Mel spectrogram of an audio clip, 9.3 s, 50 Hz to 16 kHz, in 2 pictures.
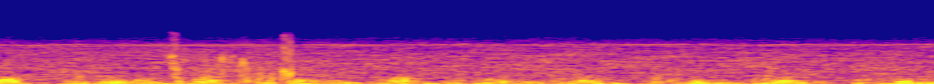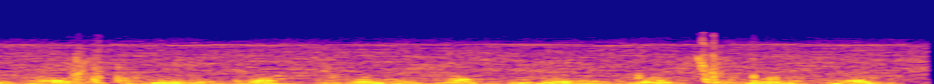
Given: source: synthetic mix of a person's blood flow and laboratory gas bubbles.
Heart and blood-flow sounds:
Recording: Doppler ultrasound of blood flow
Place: precordium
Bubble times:
0.87-1.57 s: bubbles
5.02-5.24 s: bubbles
5.27-5.39 s: bubbles
7.87-7.92 s: bubbles
8.16-8.35 s: bubbles
8.45-8.63 s: bubbles
From the record:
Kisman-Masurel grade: 222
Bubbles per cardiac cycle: several, 3 to 8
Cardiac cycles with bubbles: 10 to 50%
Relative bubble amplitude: moderate (0.250 to 0.450)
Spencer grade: 2 (many but less than half of the cardiac periods contain bubble signals, singularly or in groups)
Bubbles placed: anywhere in the cardiac cycle

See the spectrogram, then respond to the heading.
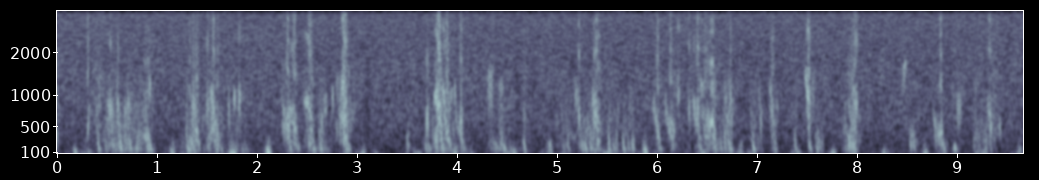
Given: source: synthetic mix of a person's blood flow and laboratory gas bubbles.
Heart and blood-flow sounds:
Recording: Doppler ultrasound of blood flow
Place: precordium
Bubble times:
0.00-0.04 s: bubbles
0.27-0.99 s: bubbles
1.26-1.95 s: bubbles
2.23-2.98 s: bubbles
3.48-3.54 s: bubbles
3.65-4.11 s: bubbles
4.29-4.57 s: bubbles
4.64-4.72 s: bubbles
4.97-5.81 s: bubbles
5.93-6.24 s: bubbles
6.29-6.79 s: bubbles
6.91-7.07 s: bubbles
7.11-7.22 s: bubbles
7.34-7.67 s: bubbles
7.85-8.04 s: bubbles
8.45-8.63 s: bubbles
8.74-8.92 s: bubbles
8.94-9.07 s: bubbles
9.16-9.47 s: bubbles
9.65-9.67 s: bubbles
From the record:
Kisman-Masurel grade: 343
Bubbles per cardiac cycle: rolling drumbeat, 9 or more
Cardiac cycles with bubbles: 100%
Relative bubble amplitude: loud (0.450 to 0.775)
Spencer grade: 3 (all of the cardiac periods contain showers or single bubble signals, but not dominating or overriding the cardiac motion signals)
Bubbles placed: only in the low amplitude regions of the cardiac cycle

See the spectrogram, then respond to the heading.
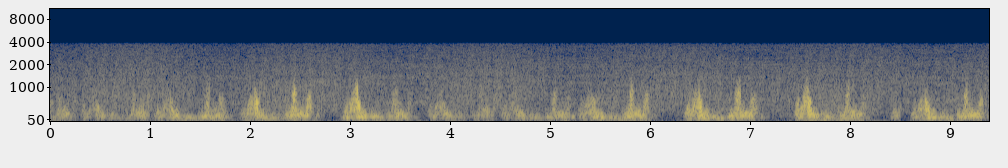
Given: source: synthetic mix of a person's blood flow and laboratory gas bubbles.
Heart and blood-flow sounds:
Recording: Doppler ultrasound of blood flow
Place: precordium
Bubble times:
0.00-0.03 s: bubbles
From the record:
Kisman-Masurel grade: 212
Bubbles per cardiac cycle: several, 3 to 8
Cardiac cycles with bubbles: 1 to 10%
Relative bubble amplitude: moderate (0.250 to 0.450)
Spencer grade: 1 (occasional bubble signal discernible with the cardiac motion signal, with majority of cardiac periods free of bubbles)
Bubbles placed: only in the low amplitude regions of the cardiac cycle

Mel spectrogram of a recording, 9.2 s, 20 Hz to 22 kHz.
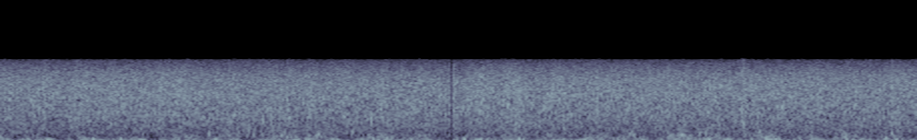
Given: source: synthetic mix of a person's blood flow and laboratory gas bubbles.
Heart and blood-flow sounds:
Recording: Doppler ultrasound of blood flow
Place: precordium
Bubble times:
0.00-0.06 s: bubbles
2.06-2.15 s: bubbles
2.23-2.92 s: bubbles
3.25-3.34 s: bubbles
3.50-3.57 s: bubbles
3.69-3.75 s: bubbles
6.98-7.16 s: bubbles
7.39-7.58 s: bubbles
8.88-9.03 s: bubbles
From the record:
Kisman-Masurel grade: 221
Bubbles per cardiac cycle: several, 3 to 8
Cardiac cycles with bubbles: 10 to 50%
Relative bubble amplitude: barely perceptible (0.100 to 0.250)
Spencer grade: 2 (many but less than half of the cardiac periods contain bubble signals, singularly or in groups)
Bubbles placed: anywhere in the cardiac cycle

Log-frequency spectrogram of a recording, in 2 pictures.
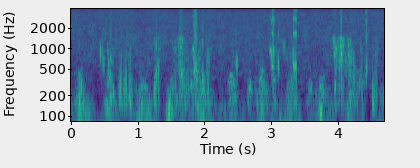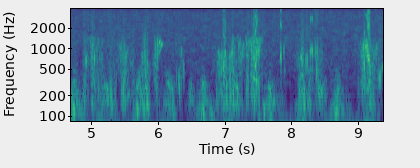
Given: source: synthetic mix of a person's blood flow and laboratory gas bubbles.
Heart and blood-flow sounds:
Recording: Doppler ultrasound of blood flow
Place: precordium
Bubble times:
0.41-0.95 s: bubbles
1.21-1.35 s: bubbles
1.52-2.10 s: bubbles
2.45-2.52 s: bubbles
2.83-2.90 s: bubbles
2.96-3.41 s: bubbles
3.89-4.61 s: bubbles
4.85-5.18 s: bubbles
5.23-5.65 s: bubbles
5.72-6.07 s: bubbles
6.23-6.40 s: bubbles
6.83-7.61 s: bubbles
7.79-7.92 s: bubbles
8.05-8.49 s: bubbles
8.97-9.39 s: bubbles
From the record:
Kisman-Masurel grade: 242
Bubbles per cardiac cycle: several, 3 to 8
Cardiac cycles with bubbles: 100%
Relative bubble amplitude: moderate (0.250 to 0.450)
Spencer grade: 3 (all of the cardiac periods contain showers or single bubble signals, but not dominating or overriding the cardiac motion signals)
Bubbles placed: only in the low amplitude regions of the cardiac cycle

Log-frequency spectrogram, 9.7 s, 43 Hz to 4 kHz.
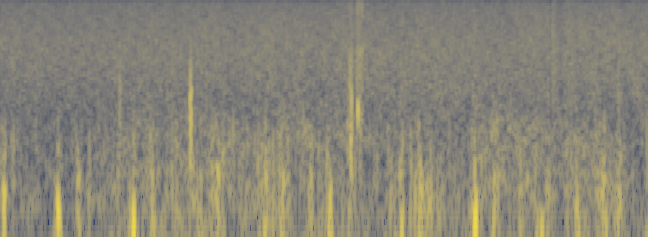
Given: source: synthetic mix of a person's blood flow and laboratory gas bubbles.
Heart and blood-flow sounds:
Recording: Doppler ultrasound of blood flow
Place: subclavian vein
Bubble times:
5.22-5.31 s: bubbles
5.34-5.45 s: bubbles
From the record:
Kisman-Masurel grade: 112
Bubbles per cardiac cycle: 1 to 2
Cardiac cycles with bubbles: 1 to 10%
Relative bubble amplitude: moderate (0.250 to 0.450)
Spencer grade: 1 (occasional bubble signal discernible with the cardiac motion signal, with majority of cardiac periods free of bubbles)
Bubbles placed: anywhere in the cardiac cycle

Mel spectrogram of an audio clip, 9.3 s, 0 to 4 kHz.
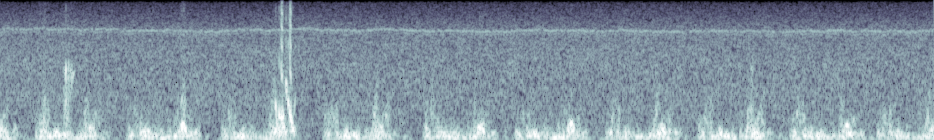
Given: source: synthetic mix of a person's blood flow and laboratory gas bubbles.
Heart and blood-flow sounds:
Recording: Doppler ultrasound of blood flow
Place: precordium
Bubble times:
0.39-0.48 s: bubbles
0.62-0.76 s: bubbles
2.72-2.97 s: bubbles
From the record:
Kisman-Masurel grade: 123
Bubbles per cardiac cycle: 1 to 2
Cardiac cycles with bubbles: 10 to 50%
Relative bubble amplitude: loud (0.450 to 0.775)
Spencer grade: 2 (many but less than half of the cardiac periods contain bubble signals, singularly or in groups)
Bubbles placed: anywhere in the cardiac cycle

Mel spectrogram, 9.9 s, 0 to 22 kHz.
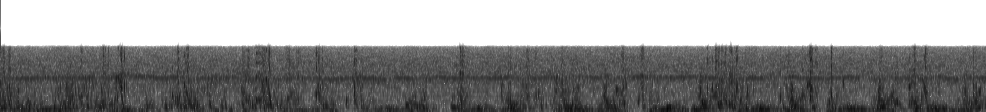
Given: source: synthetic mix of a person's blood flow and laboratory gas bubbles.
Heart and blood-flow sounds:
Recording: Doppler ultrasound of blood flow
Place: precordium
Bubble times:
0.00-1.29 s: bubbles
1.43-1.52 s: bubbles
1.59-2.30 s: bubbles
2.38-3.02 s: bubbles
3.12-3.40 s: bubbles
3.43-3.67 s: bubbles
4.01-4.31 s: bubbles
4.49-4.72 s: bubbles
4.84-4.91 s: bubbles
4.99-5.88 s: bubbles
6.03-6.28 s: bubbles
6.35-6.49 s: bubbles
6.55-6.60 s: bubbles
7.05-7.57 s: bubbles
7.77-8.21 s: bubbles
8.27-8.36 s: bubbles
8.40-8.46 s: bubbles
8.71-9.35 s: bubbles
9.58-9.87 s: bubbles
From the record:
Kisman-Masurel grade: 342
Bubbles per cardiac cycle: rolling drumbeat, 9 or more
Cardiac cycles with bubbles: 100%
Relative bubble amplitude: moderate (0.250 to 0.450)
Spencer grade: 3 (all of the cardiac periods contain showers or single bubble signals, but not dominating or overriding the cardiac motion signals)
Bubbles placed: anywhere in the cardiac cycle

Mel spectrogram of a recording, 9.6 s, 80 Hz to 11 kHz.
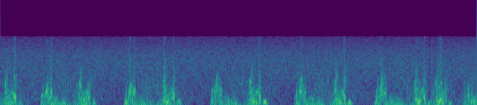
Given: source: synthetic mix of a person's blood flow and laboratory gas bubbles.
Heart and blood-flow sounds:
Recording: Doppler ultrasound of blood flow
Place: precordium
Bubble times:
no bubbles
From the record:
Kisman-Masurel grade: 000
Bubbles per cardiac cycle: 0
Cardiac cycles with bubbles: 0%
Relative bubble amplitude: no bubbles discernible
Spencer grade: 0 (complete lack of bubble signals)

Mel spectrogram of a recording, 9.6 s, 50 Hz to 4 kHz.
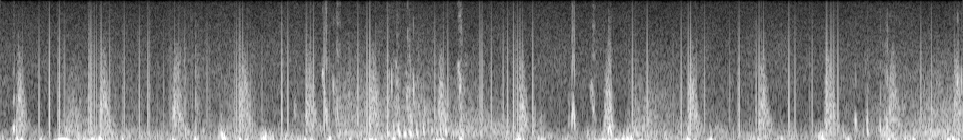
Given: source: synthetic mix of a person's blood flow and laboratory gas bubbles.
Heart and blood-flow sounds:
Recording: Doppler ultrasound of blood flow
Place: subclavian vein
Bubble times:
0.11-0.17 s: bubbles
2.93-2.98 s: bubbles
3.20-3.46 s: bubbles
3.55-3.60 s: bubbles
3.84-4.52 s: bubbles
4.56-4.67 s: bubbles
5.31-5.47 s: bubbles
5.66-5.79 s: bubbles
5.89-5.98 s: bubbles
6.05-6.17 s: bubbles
8.52-8.60 s: bubbles
8.65-9.08 s: bubbles
9.55-9.64 s: bubbles
From the record:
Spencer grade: 2 (many but less than half of the cardiac periods contain bubble signals, singularly or in groups)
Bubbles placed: anywhere in the cardiac cycle

